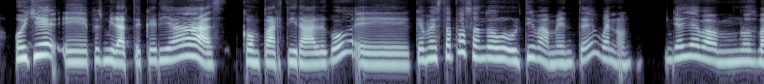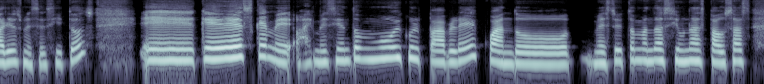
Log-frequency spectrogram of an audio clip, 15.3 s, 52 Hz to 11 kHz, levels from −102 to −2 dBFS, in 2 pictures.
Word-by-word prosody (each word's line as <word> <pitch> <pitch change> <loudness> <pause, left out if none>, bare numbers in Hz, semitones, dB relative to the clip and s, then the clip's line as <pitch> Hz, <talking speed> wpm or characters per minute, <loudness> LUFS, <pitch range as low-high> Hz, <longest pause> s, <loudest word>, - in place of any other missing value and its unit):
Oye, 310 +5 +5
eh, 210 -1 -2
pues 240 -1 -6
mira, 210 -4 +5
te 200 - -8
quería 250 +6 +5
s 185 - -9 0.2
compartir 205 -1 0
algo, 195 - +1
eh, 180 -1 -3
que 245 - -3
me 265 - 0
está 270 +3 -1
pasando 275 -8 +1
últimamente, 225 - -3
bueno, 205 - -6 0.3
ya 260 +3 -3
lleva, 290 -6 0
mm, 210 0 -4
unos 225 0 -4
varios 210 0 -1
mesesitos, 195 - -6 0.5
eh, 235 0 +2
que 260 +2 +6
es 295 0 -1
que 305 -1 0
me 220 -6 -1
ay, 205 -1 -8
me 215 -1 -4
siento 235 +4 -3
muy 265 +3 0
culpable 245 0 -2
cuando 190 -5 0
me 205 -5 -6
estoy 225 +4 -5
tomando 240 -1 -4
así 235 0 -3
unas 230 0 0
pausas 220 +1 -2
230 Hz, 155 wpm, -25 LUFS, 205-260 Hz, 0.5 s, que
